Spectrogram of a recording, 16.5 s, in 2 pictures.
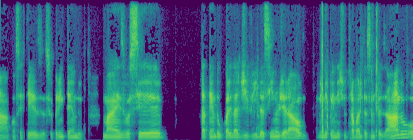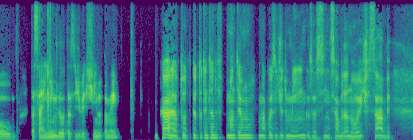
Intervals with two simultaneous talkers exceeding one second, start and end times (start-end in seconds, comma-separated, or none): none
